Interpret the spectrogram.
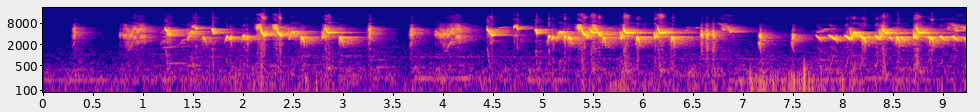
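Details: Javan bush lark delivering a long, rich tutor song for competition birds, crystal-clear; continuous rapid sequences of high chirps, slurred whistles and trills with only brief breaks.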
